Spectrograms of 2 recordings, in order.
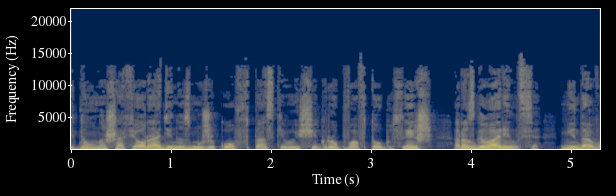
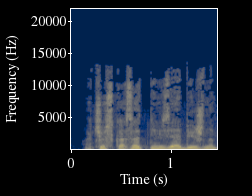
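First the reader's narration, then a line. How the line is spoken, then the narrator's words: Grumbling. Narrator (Russian): пробурчал он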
